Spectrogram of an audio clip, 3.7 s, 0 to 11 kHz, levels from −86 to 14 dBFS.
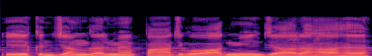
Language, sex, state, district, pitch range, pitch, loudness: Hindi, male, Jharkhand, Deoghar, 130-135 Hz, 130 Hz, -14 LUFS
